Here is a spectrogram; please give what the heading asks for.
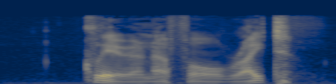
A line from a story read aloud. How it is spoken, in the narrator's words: growled Carr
